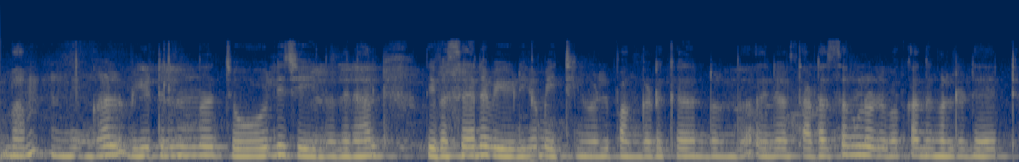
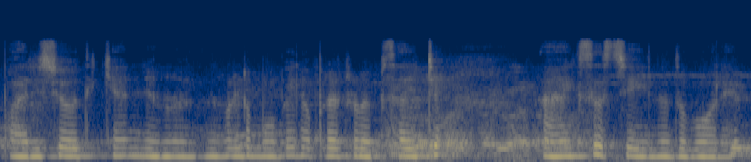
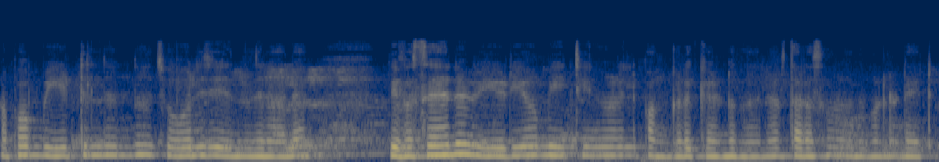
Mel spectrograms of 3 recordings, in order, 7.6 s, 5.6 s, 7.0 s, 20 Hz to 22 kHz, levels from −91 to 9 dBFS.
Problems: continuous background conversations, low volume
